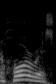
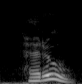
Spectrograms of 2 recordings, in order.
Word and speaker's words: Heru: traced their lineage to the god Horus or heru which is correct uh how you say it correctly Haru was the son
